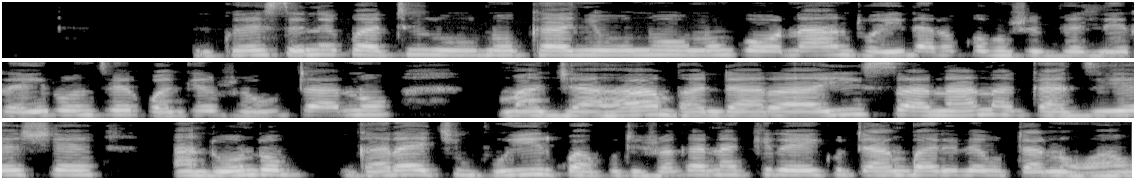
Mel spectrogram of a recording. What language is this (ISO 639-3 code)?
ndc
